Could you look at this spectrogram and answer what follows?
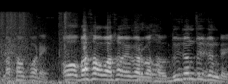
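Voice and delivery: ordinary talk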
